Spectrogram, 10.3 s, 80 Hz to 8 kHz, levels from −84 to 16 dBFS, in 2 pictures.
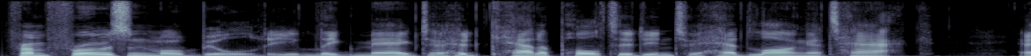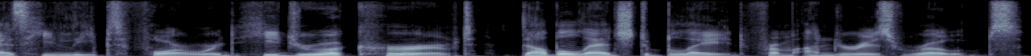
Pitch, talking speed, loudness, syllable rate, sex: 110 Hz, 145 wpm, -22 LUFS, 4.6 syllables/s, male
